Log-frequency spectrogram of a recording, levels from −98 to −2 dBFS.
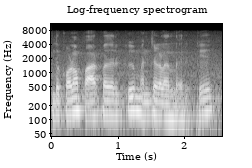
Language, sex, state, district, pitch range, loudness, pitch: Tamil, male, Tamil Nadu, Kanyakumari, 120-145 Hz, -16 LUFS, 125 Hz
